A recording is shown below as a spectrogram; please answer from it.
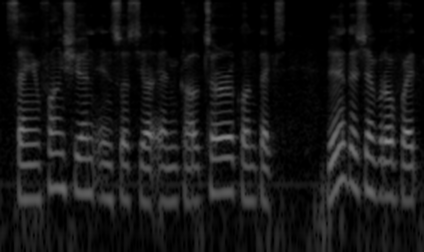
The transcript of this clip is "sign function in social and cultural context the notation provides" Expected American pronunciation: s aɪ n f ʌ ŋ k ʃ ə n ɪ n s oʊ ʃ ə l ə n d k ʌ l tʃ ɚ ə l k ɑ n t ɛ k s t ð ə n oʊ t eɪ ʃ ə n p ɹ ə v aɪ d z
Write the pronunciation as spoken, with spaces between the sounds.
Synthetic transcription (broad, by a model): s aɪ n f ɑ ŋ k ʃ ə n ɪ n s oʊ s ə l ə n k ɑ l tʃ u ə l k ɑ n t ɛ k s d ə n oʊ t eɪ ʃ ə n p ɹ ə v aɪ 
